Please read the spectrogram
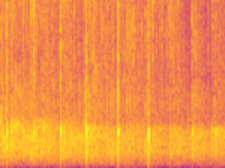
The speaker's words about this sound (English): When you actually say that, you realise what we've done as a church is brilliant, isn't it? And I think we should give ourselves a huge round of applause, because we're doing really well. We're doing really well.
